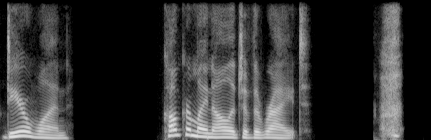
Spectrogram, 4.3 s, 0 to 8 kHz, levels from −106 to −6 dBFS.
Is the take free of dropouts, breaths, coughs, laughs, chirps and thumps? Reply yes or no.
no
